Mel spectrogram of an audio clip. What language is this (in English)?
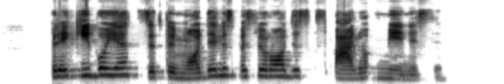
Lithuanian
